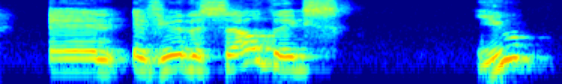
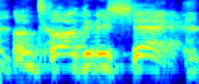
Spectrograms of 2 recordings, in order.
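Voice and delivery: higher, giggling excited-kid imitation; giggly little kid; 4 semitones higher than usual. Imitating a young player thrilled to meet Shaq, giggly. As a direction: giggle through it like a starstruck kid. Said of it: "like a little kid giggling".

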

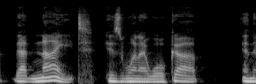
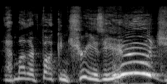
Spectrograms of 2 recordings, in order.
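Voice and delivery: much higher, louder astonished exclaim; amazed; 10 semitones higher, 6 dB louder than usual. Real, not acted. Host seeing the old house tree grown huge, amazed. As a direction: blurt out how huge it got.

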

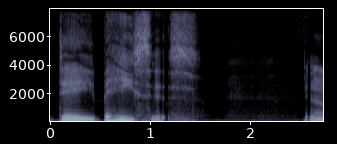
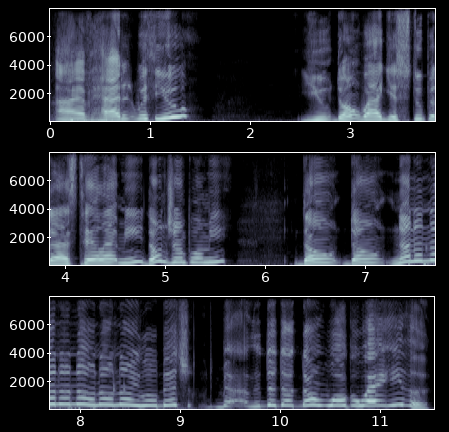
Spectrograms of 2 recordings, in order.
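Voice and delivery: loud, high scolding, climbing to a squeak; yelling at dog; 10 semitones higher, 6 dB louder than usual. Real, not acted. Scolding the dog for jumping, loud and high. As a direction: chew the dog out at full volume.

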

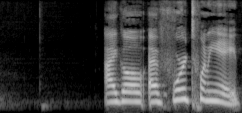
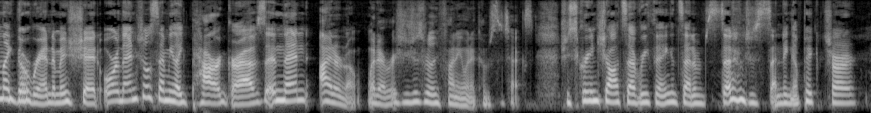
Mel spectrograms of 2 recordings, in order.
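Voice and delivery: usual speaking voice

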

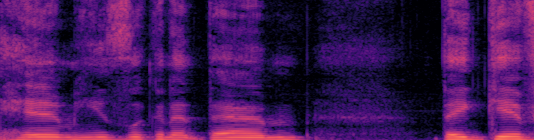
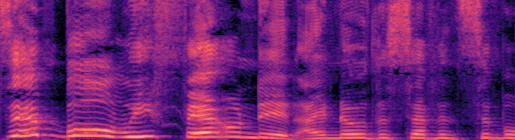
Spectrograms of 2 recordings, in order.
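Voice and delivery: much higher, louder, tearful slowing cry; overjoyed discovery; 6 semitones higher, 7 dB louder, slower than usual. Retold or imitated. Retelling Jackson's discovery, mock tearful joy. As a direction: act out an overjoyed breakthrough.

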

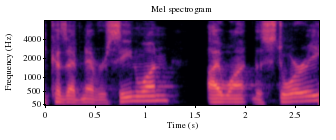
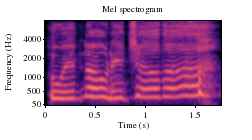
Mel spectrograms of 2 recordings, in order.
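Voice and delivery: impression; 4 dB louder, much slower than usual. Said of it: "he goes".

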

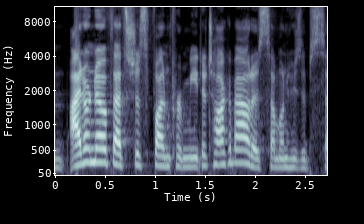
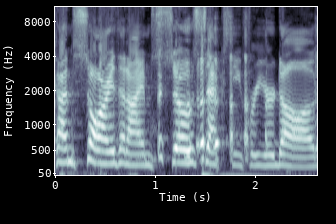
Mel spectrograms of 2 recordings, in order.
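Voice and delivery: mock awkward apology; 10 dB louder than usual. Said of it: "and you're like".

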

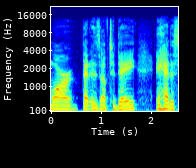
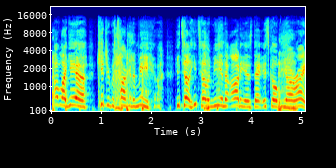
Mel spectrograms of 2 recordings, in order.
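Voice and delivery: higher and louder, laughing through it; excited laughing retelling; 10 semitones higher, 9 dB louder than usual. Real, not acted. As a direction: tell it bursting with amusement.

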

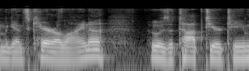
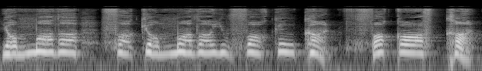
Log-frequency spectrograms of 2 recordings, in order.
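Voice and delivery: put-on New York accent; 9 semitones higher, slower than usual. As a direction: imitate a crass New York heckler yelling. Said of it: "atrocious New York Mike Francesa accent".

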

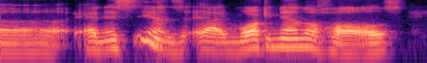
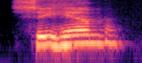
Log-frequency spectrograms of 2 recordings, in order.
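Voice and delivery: high, louder jab: see him?; sudden pointed question; 10 semitones higher, 5 dB louder than usual. Retold or imitated. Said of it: "he says".

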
